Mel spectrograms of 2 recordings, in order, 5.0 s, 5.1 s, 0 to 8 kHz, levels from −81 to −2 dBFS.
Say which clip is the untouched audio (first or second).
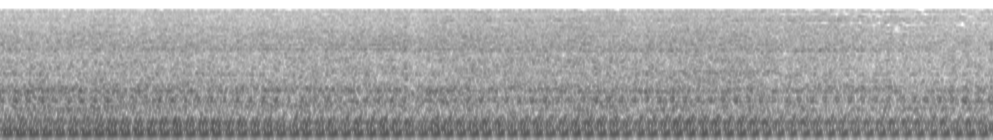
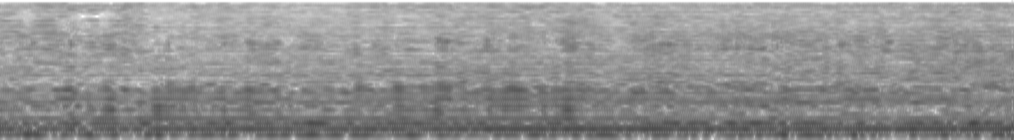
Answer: first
